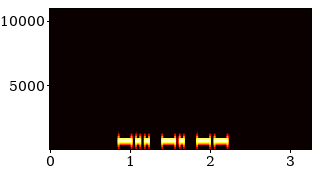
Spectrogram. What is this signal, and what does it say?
Morse code, heard as a keyed tone, about 22 wpm, 700 Hz. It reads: DNM
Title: USA Call Sign Postfixes - 3 Letters 22wpm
